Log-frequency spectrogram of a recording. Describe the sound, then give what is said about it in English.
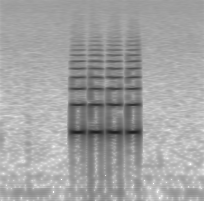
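Four short, evenly spaced International Morse code beeps at a steady mid pitch, each the same brief length, sounding alone over a faint low hum with no voices, given as a character in a Morse code lesson. “That was Victor.”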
